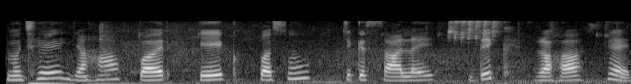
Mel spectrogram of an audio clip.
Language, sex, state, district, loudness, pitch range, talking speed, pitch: Hindi, female, Madhya Pradesh, Katni, -18 LUFS, 190-225 Hz, 85 wpm, 205 Hz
